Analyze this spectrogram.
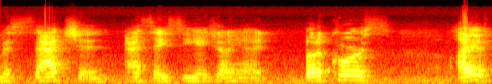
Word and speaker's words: Sachin: And, you know, his first name is Sachin, S-A-C-H-I-N. But, of course, I have terrible pronunciation skills, so I'm going to let Wikipedia tell you his name.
